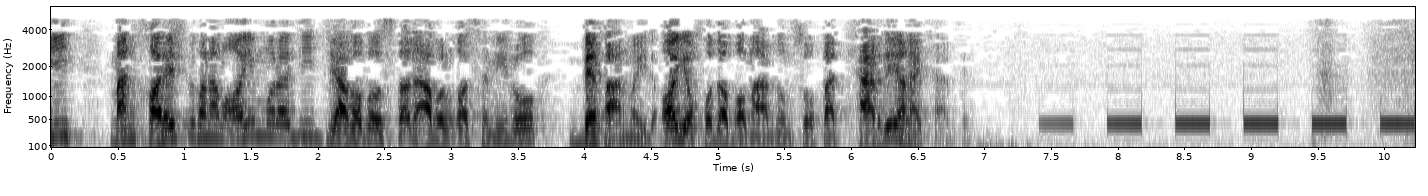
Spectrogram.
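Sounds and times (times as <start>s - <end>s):
speech: 0.0s - 7.0s
telephone busy tone after call disconnected: 7.4s - 10.2s.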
